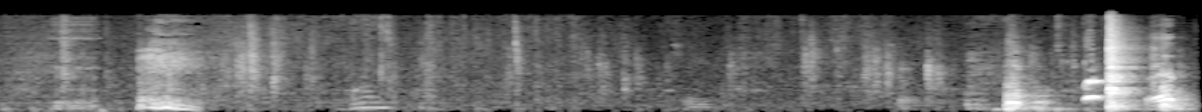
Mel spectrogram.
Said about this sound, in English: Knocked the sign over.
